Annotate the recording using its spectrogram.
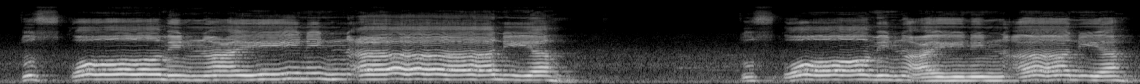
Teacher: تنوین کے بعد پھر حروف حلقی میں سے حمزہ آیا ہوا ہے، اس لیے بغیر غننے کے جلد اظہار کر کے پڑھیں گے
